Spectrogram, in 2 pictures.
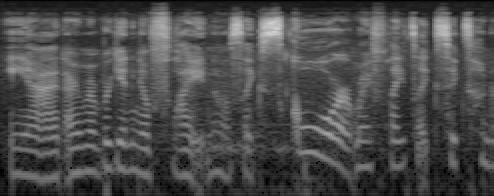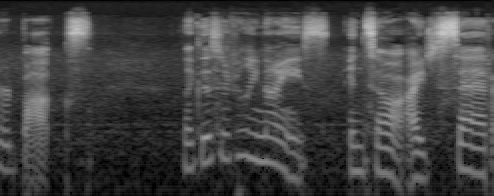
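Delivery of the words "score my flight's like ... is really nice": high, softly voiced glee; softer, high-pitched mock celebration; retold delight. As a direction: quietly replay the thrill of a bargain. Acts out finding cheap flight.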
